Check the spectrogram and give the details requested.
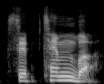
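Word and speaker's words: September: আমরা সেপ্টেম্বর বলি, কিন্তু এখানে একটু ব্যতিক্রম, সেপ্টেম্বর, সেপ্টেম্বর। এখানেও আমরা আর উচ্চারিত করব না, আর হচ্ছে সাইলেন্ট ওয়ার্ড হিসেবে থাকবে।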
